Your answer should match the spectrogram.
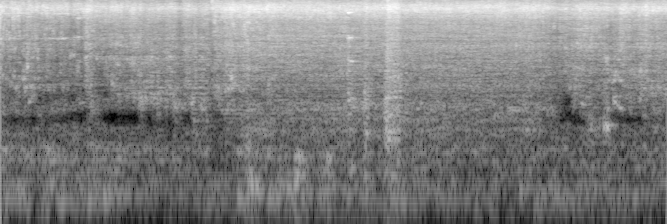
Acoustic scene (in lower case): kitchen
